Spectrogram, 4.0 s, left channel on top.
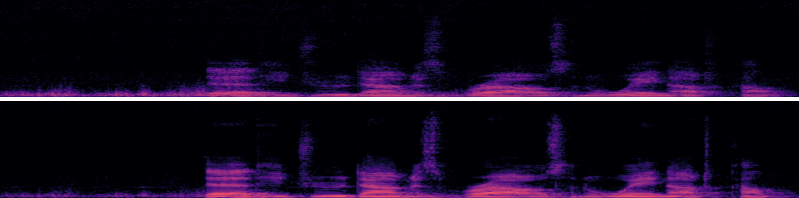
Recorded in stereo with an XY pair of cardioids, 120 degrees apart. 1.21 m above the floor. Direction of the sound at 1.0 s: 60° right.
